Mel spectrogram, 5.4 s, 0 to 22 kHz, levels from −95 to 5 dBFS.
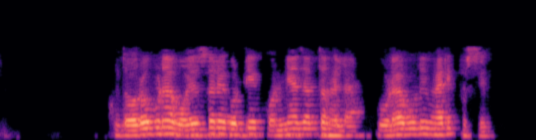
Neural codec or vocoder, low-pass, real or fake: none; 5.4 kHz; real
